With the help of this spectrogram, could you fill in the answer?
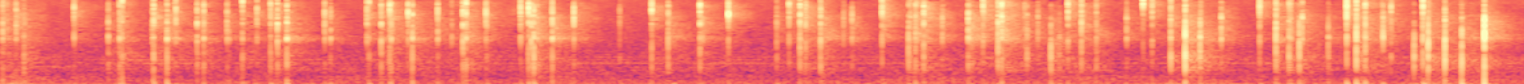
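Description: Long nails scratch and tap on the silver aluminum back of a smartphone held close, producing a dense stream of short, bright clicks and crinkly scraping. The sharp transients stack up rapidly with little ring, over a faint low hum.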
